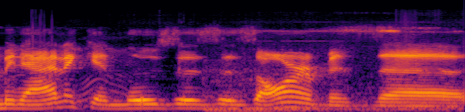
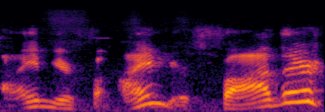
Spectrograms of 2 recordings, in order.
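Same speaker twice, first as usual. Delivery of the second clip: mock incredulous, stumbling, high swooping stunned disbelief; 5 semitones higher than usual. Retelling rereading a shocking line in a book: imitating own stunned disbelief. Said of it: "I did reread the line, like, a hundred times".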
